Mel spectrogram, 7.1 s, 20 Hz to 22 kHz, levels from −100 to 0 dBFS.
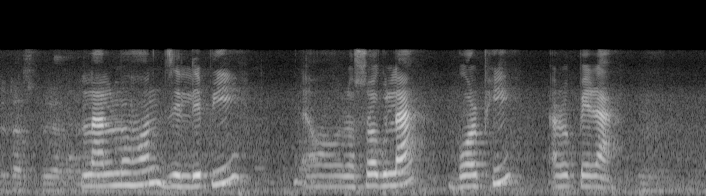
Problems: background sounds at intervals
